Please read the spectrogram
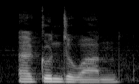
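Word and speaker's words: Gündoğan: Gundogan. – without the second G is not pronounced, as I understand it. Is that like Erdogan? – Yeah, exactly like Erdogan.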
